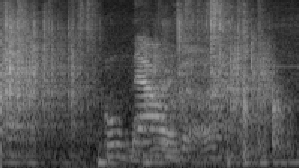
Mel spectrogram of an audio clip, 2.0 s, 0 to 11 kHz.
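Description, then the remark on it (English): Dice rolled for an insight check tumble and clatter across a tabletop and land on a total of 22, a quick burst of rattling hits that settles after a couple of seconds, with faint murmuring voices underneath. “Can we get all these dice out of you?”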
